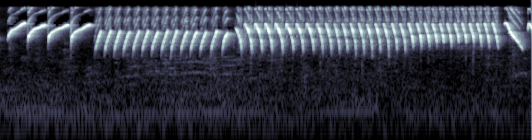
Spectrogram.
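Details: Gloster canary song: several sweeping whistles followed by a long, even rattling trill of rapid repeated notes.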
